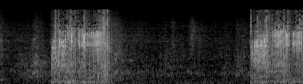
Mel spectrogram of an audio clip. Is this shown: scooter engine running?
no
